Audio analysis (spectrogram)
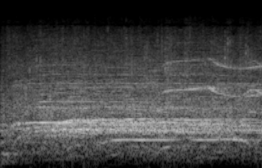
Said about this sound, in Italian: Un grande applauso a tutta la band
